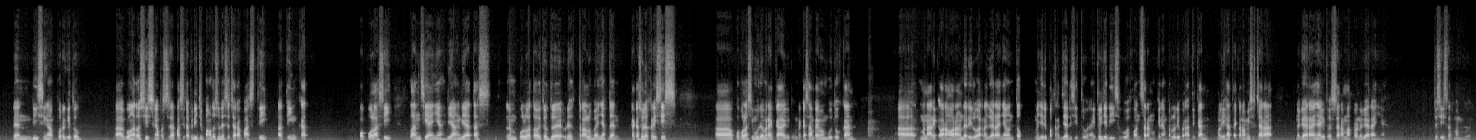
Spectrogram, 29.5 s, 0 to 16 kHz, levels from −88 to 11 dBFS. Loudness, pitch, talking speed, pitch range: -18 LUFS, 100 Hz, 155 wpm, 95-110 Hz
